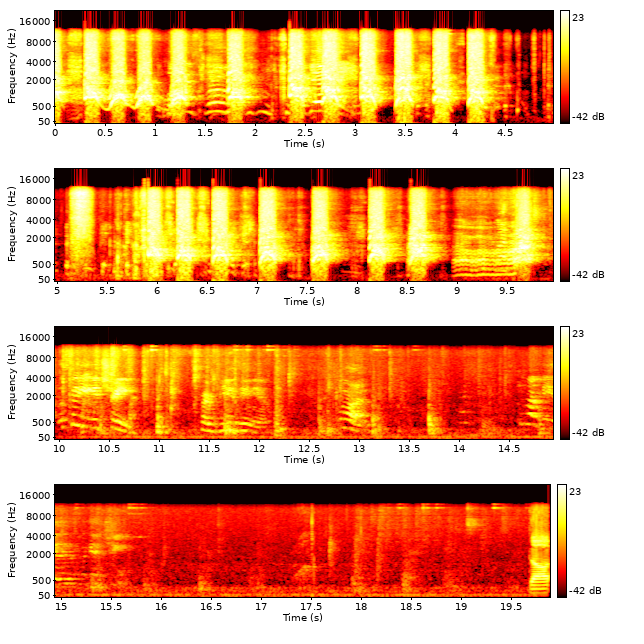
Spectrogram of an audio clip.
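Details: West Highland White Terrier, a pet dog at home, barking excitedly at the radio song "Pony": fast, sharp, repeated barks for about nine seconds, then softer yips and whines fading out as the owner talks.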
